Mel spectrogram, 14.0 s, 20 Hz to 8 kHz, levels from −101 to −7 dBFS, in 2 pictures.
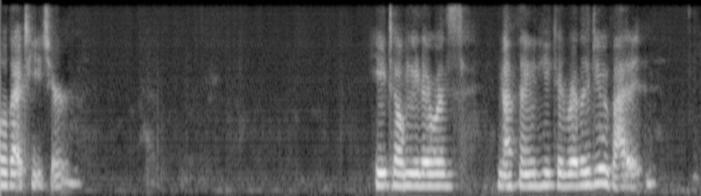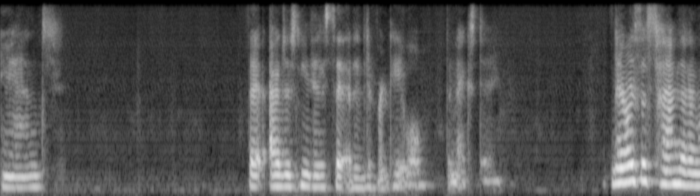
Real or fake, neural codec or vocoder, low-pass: fake; codec, 16 kHz, 2 kbps, FreqCodec, smaller model; 7.2 kHz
